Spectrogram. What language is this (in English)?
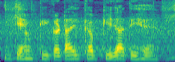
Hindi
